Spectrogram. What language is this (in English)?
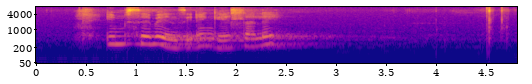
South Ndebele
